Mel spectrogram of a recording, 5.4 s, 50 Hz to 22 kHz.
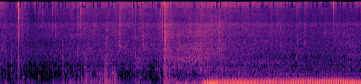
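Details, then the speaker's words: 2001/02 VW Parati 1.0 16V Turbo start and idle: cranks and catches, then a light quick tapping at about four per second, a hydraulic lifter tick said to be typical of 1.0 16V engines. The car also loses power after a while, stalled and overheated. "Dizem que 1.0 high torque, né, 16 válvulas, todos eles dão essa batidinha de tucho, né? Até aí tudo bem."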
